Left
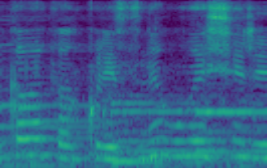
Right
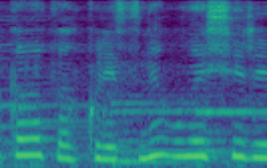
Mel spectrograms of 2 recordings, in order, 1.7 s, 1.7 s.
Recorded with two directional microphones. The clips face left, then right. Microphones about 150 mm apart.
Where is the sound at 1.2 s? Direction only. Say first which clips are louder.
Right 10 dB; 45° right (ahead or behind).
